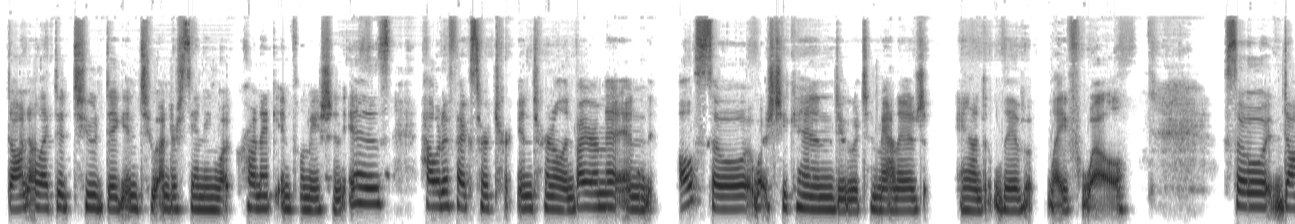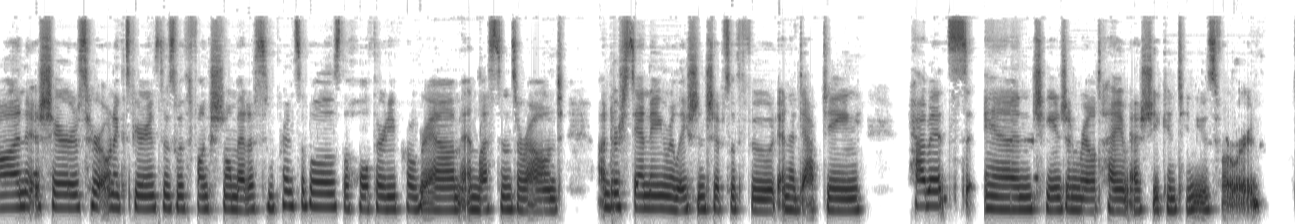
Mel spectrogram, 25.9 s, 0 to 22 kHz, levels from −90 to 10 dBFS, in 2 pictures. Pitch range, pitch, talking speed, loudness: 180-215 Hz, 195 Hz, 140 wpm, -11 LUFS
